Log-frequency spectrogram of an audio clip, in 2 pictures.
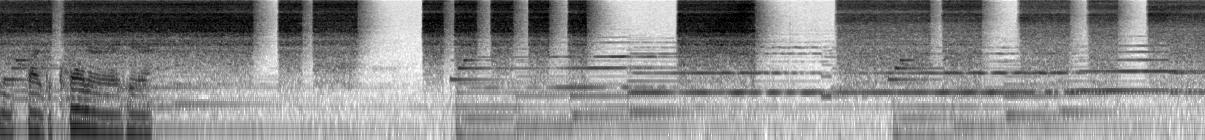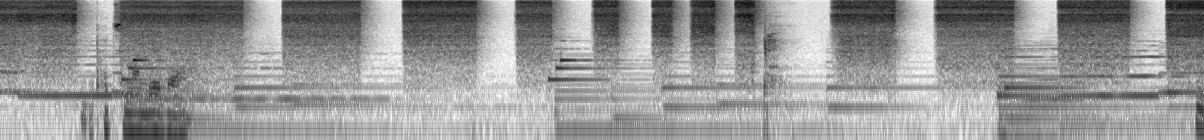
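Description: Iwata Eclipse HP-BCS bottom-feed airbrush spraying paint in short on-off bursts of hiss, some lasting a second or two and others quick taps, as it lays light highlight touch-ups.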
